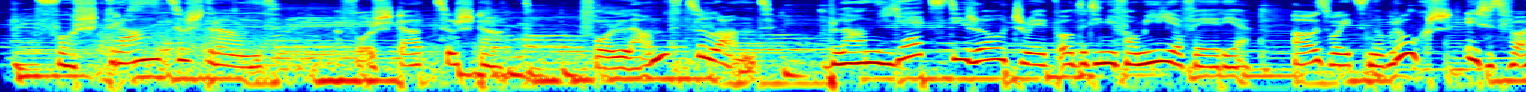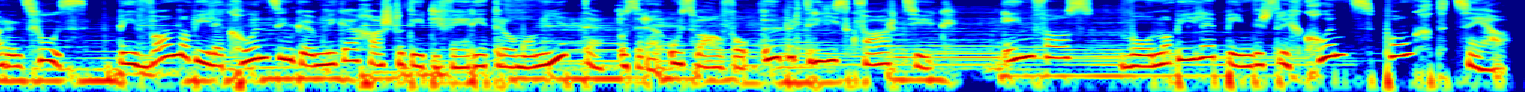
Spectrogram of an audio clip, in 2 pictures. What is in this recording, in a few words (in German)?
Werbung CH BE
